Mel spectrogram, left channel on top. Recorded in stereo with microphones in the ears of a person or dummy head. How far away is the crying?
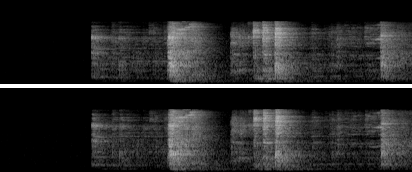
No crying in this recording.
